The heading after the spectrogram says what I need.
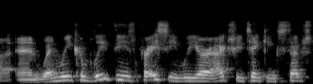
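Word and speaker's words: précis: go over the rhetorical pracy with you uh remember the pronunciation right uh the s is silent because it's a french word and when we complete these pricy we are actually taking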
